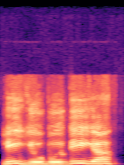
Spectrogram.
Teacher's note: बा पे कलकला कीजिए क्योंकि कुतुब जद का लेटर है · با پہ کلکلا کیجئے، کیونکہ قطب جد کا لیٹر ہے، جزم کے ساتھ ہے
